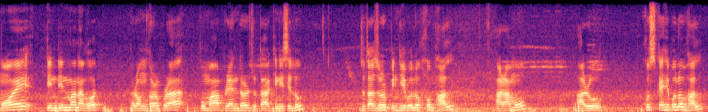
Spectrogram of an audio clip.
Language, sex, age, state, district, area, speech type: Assamese, male, 18-30, Assam, Lakhimpur, rural, spontaneous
